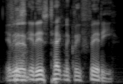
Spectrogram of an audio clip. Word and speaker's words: 50: It is technically Fitty. Fitty. Fitty like rhymes with Diddy.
